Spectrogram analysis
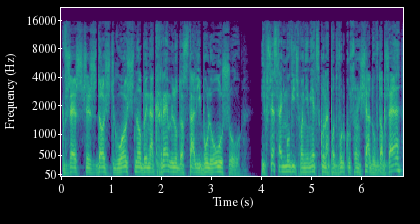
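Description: A man's voice: on the low side, moderate pace, a bit bright, no echo. A man voicing a crude, mocking soldier who is always complaining about the cold, in an audiobook. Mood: brash, taunting. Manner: coarse, mocking, brash. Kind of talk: audiobook character voice.

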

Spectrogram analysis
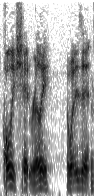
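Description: A young man talking casually over voice chat during a team game, excitable and profane, with a lot of rambling. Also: mid-range voice, normal speed, a little hiss or hum, rough recording. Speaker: gamer on voice chat.

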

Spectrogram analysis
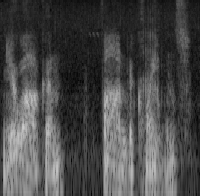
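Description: A man voicing a sarcastic male robot sidekick in a video game, with dry, mock-flattering remarks. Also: moderate pace, lightly acted, poor audio. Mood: mock servile.

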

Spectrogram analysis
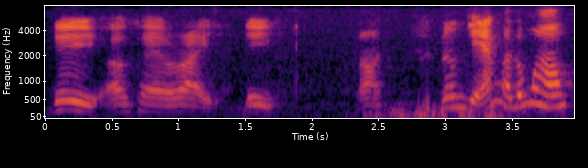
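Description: Woman teacher, online class, patient and coaxing, slow delivery, dull call audio. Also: mid-range voice, very animated, a bit bright, slightly rough. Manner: patient, coaxing, repeats words slowly for pupils. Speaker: English teacher. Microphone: video call.

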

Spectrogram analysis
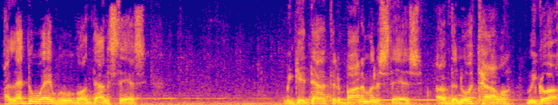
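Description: A firefighter telling his story in an interview, vivid and animated, acting out the shouts he heard. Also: medium pitch. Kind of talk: emotional interview recollection.

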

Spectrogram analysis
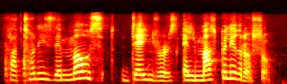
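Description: A woman with a Spanish accent teaching an English exam-prep class online, checking in often with her students and slowing down to model English examples. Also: on the high side, highs cut off. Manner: switches between Spanish and English, frequent "vale?" check-ins.

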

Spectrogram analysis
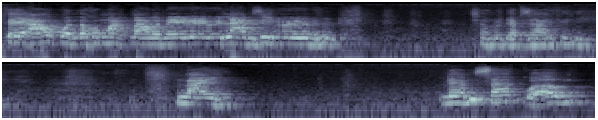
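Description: A woman playing a brash, newly widowed wife in a stage comedy sketch. She scolds fast and bossily, then sings slow, mock-mournful laments. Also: mid-range voice, fairly bright tone. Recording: echoey stage audio from far off, with music.

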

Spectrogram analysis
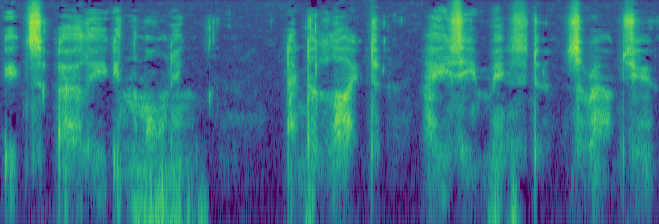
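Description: A man whispering a guided meditation in a soothing, gentle, breathy ASMR style with unhurried pauses. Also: dry recording, low-quality recording.

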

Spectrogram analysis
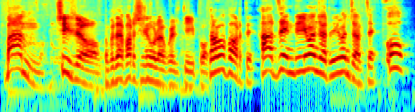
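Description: A young Italian man chatting excitedly to viewers while reacting to gameplay as a gaming YouTuber. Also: sits high, quick pace, soft background music. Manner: animated, chatty, addresses viewers as "ragazzi". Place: home gaming room.

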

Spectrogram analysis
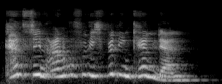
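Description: Woman doing a squealing bubbly young groupie girl. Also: normal speed. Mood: excited. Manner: high, excited, gushing. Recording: roomy echo.

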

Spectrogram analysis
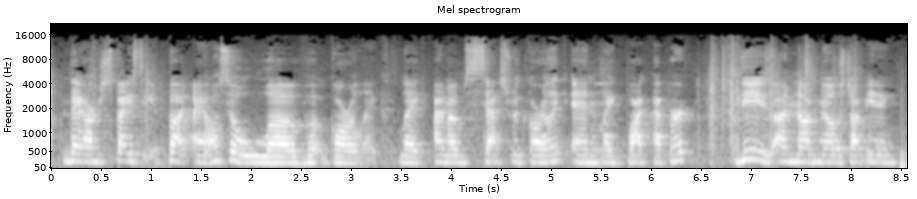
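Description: Speaking informally to a vlog camera, a woman in her twenties is slangy and enthusiastic as she chats indoors at home in her kitchen, bedroom and living room. Her voice is mid-range. There is a noisy background.

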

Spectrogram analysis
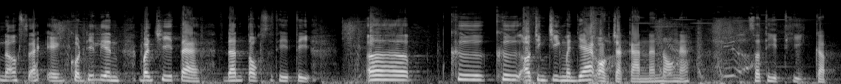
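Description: A man's voice: sits high, normal speed, a little hiss or hum. A man streaming a game live, joking with his chat, exclaiming often and thanking viewers for donations. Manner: animated and joking, with frequent exclamations and laughs. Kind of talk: casual live-stream gameplay commentary.

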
